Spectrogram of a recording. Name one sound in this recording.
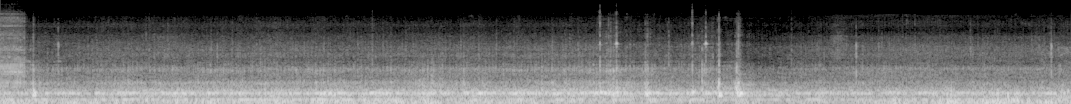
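Bicycle tyres hum steadily on the road.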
